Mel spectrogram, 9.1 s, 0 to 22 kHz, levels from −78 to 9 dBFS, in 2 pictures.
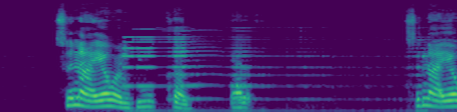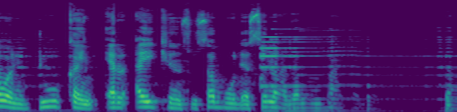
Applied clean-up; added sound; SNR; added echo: neural mask model RNNoise.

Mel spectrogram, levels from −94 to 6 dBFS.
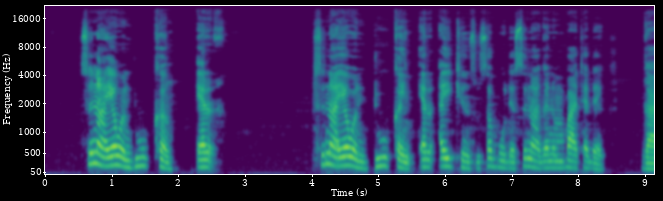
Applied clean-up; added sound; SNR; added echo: none; none; none; none.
